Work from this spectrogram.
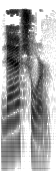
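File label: "nashorn", English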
